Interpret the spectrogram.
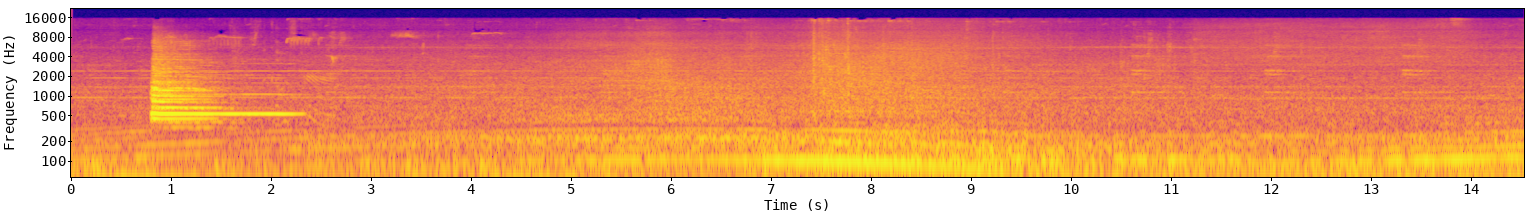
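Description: A train horn sounds one short blast about a second in. The low rumble of the approaching diesel train then grows, loudest around the middle, and carries on steadily.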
